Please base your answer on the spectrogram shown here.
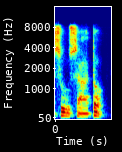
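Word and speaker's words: סוּסָתוֹ: Este diría el acento lo haríamos al final. Susato. Recuerda que normalmente lo hacemos al final a no de que yo lo diga o que aparezca algún signo que me haga entender que el signo que el acento lo debo hacer antes.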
